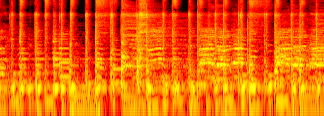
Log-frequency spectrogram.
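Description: Live kaneka band music: drums and shaker-like percussion keep a quick, even beat under a bass line and electric guitar, with a lead voice singing.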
